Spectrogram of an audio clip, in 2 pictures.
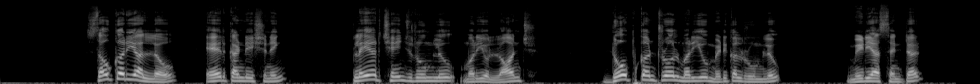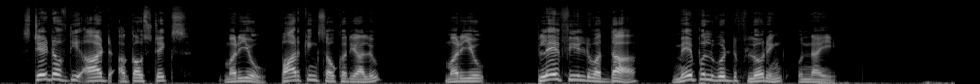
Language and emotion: Telugu, neutral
